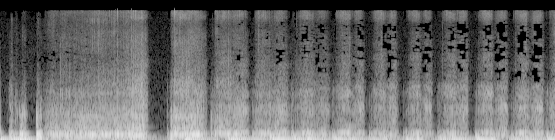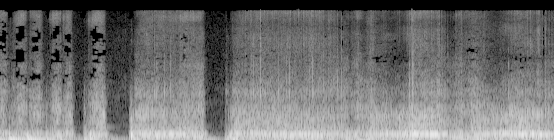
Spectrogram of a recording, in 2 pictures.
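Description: A black foam microphone windscreen is scratched by long white nails gripping the foam. The result is a dense, low, rumbling scratch that rises and falls in short strokes, broken by a few brief pauses.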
